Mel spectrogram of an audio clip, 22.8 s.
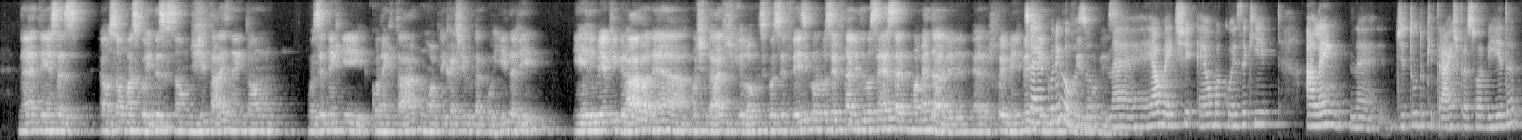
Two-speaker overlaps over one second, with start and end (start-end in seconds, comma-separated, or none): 15.4-16.6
